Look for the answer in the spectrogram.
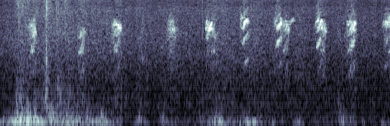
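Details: Bulbul chicks at the nest on day six, being fed. A rapid sequence of short, bright, two-tone chirps plays against heavy low wind rumble.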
